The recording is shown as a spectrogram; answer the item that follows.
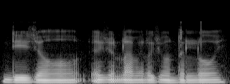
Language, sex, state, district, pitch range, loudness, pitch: Chakma, male, Tripura, Dhalai, 100-105 Hz, -17 LUFS, 105 Hz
